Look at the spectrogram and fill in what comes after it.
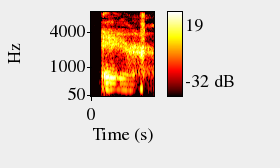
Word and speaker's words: AIRE: Starts with this thing with a very mysterious name, AIR. – Like air that we breathe, AIR? – It's spelled A-I-R-E, and it stands for autoimmune regulator.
